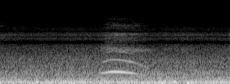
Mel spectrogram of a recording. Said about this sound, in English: Today it's so windy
